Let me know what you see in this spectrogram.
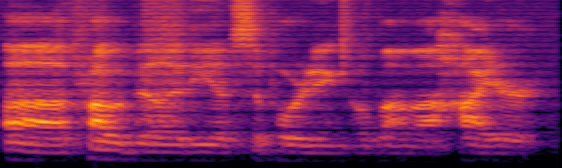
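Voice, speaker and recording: A man's voice: lowish voice, little pitch movement, moderate pace, fairly bright tone, distant mic, muffled recording. A man giving a statistics class lecture, explaining step by step with dry asides. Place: lecture hall. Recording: echoey classroom recorded from afar.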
